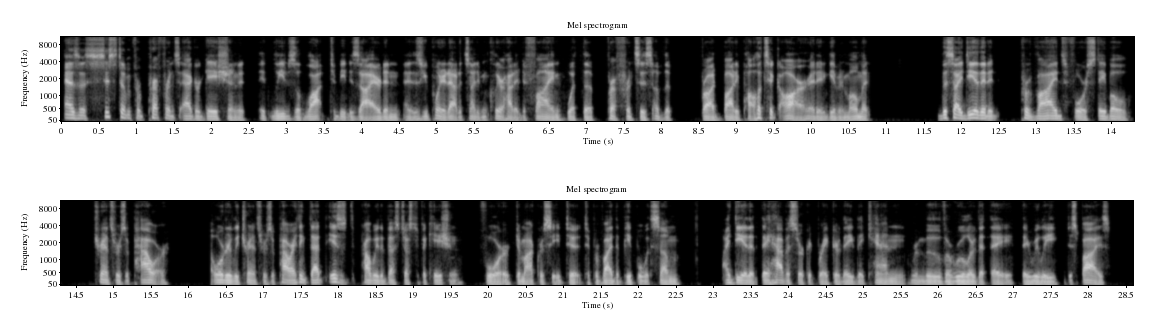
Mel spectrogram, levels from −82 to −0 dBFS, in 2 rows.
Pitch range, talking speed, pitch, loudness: 85-100 Hz, 185 wpm, 90 Hz, -21 LUFS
